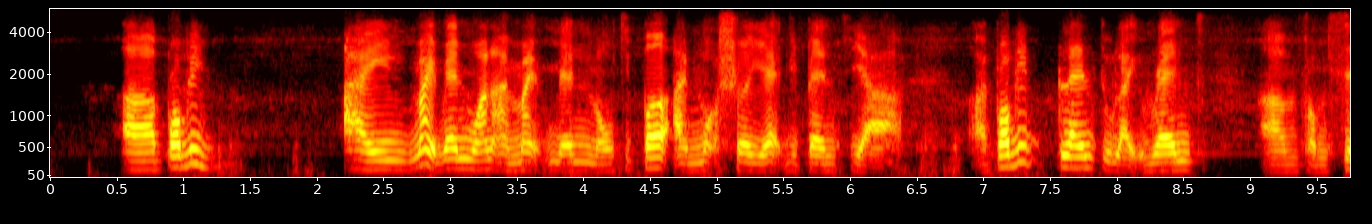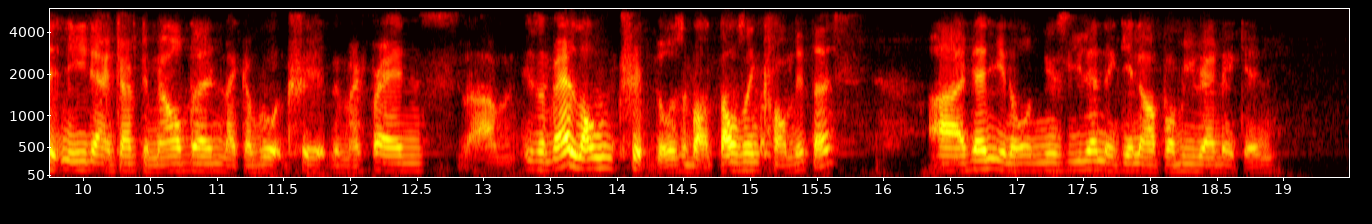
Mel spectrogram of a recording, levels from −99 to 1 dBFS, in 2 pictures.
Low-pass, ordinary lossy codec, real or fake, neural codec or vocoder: 5.4 kHz; Opus, 32 kbps; fake; codec, 44.1 kHz, 7.8 kbps, Pupu-Codec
